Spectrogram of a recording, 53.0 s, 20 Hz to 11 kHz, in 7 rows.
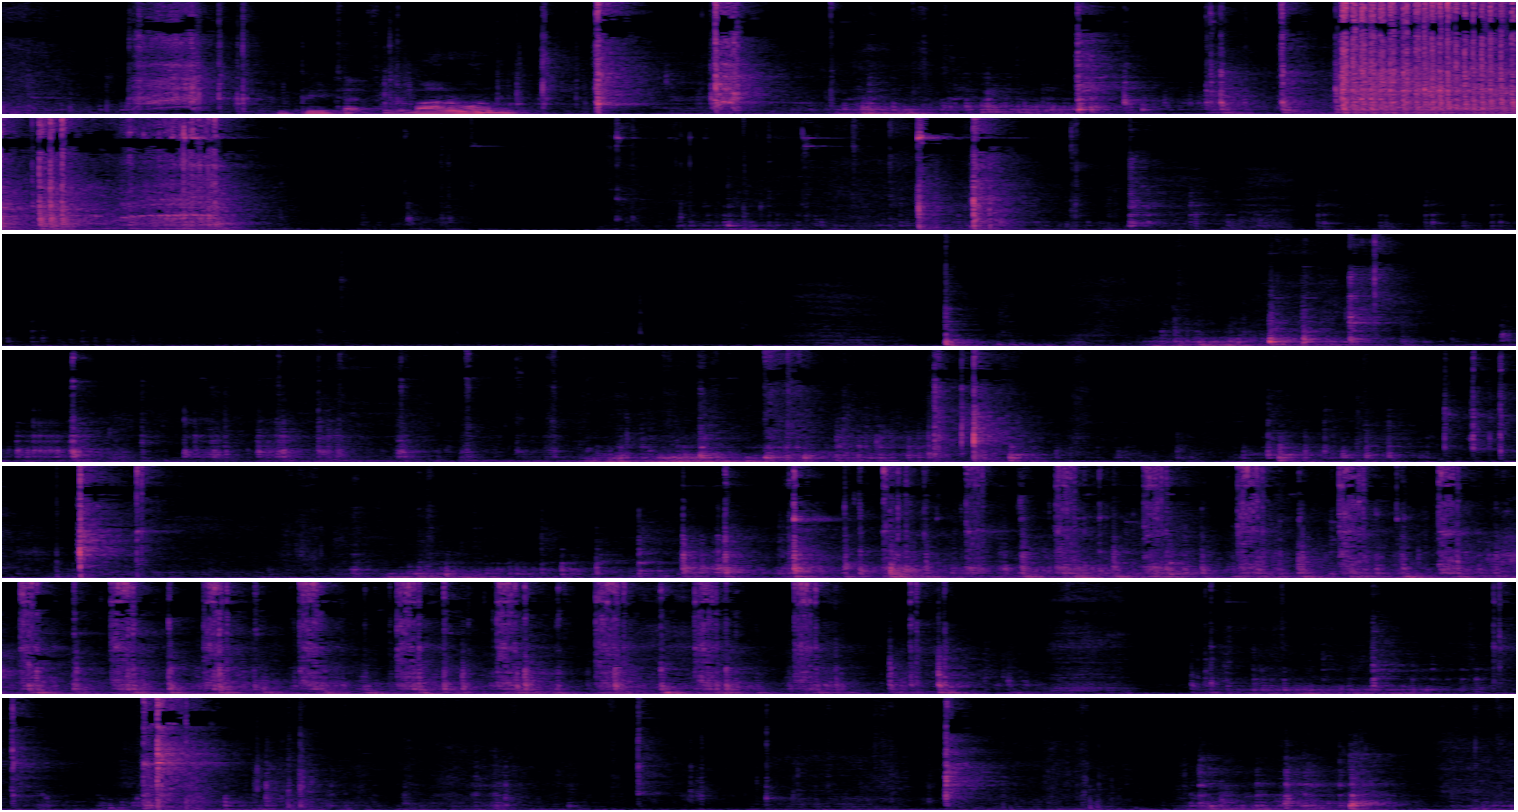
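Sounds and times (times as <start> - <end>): tools clinking and knocking: 28.9 - 31.2, 33.1 - 43.0
ratchet clicking: 34.6 - 42.5.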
